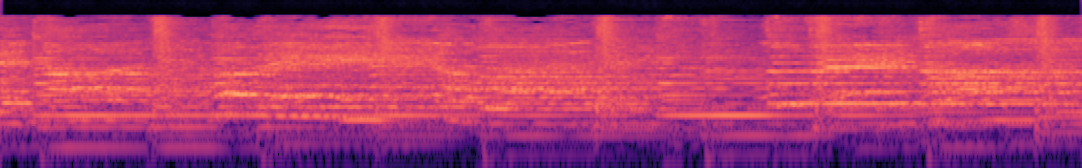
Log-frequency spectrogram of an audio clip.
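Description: Several voices singing a gospel song together, with instruments accompanying.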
